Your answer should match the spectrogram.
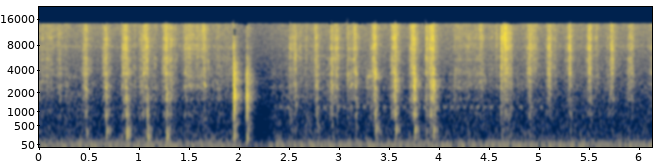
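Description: A small ink applicator is rubbed and dabbed along the edge of a cardstock paper spiral, applying Abandoned Coral Distress Ink. It makes a run of short, irregular scratchy strokes with paper rustling, and there is one sharper tap about two seconds in.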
